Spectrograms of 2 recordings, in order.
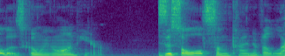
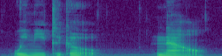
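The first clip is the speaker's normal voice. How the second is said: low murmur under her breath, quieter; 3 semitones lower, 7 dB quieter than usual. Reading a story aloud, a woman urges leaving: murmuring low under her breath. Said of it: "murmurs low, under her breath".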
